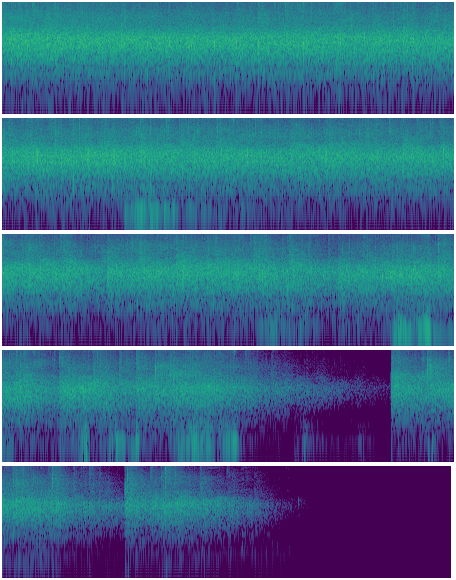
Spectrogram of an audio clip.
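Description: Audience applauding, a steady dense clapping that begins to fade after about sixteen seconds, then comes back in two short, abruptly starting stretches before cutting off just before the end.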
